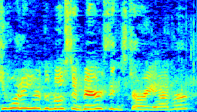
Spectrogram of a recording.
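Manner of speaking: high, loud and fast, bursting to tell; eager excited question. Retold or imitated. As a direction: pounce on a stranger with big news.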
